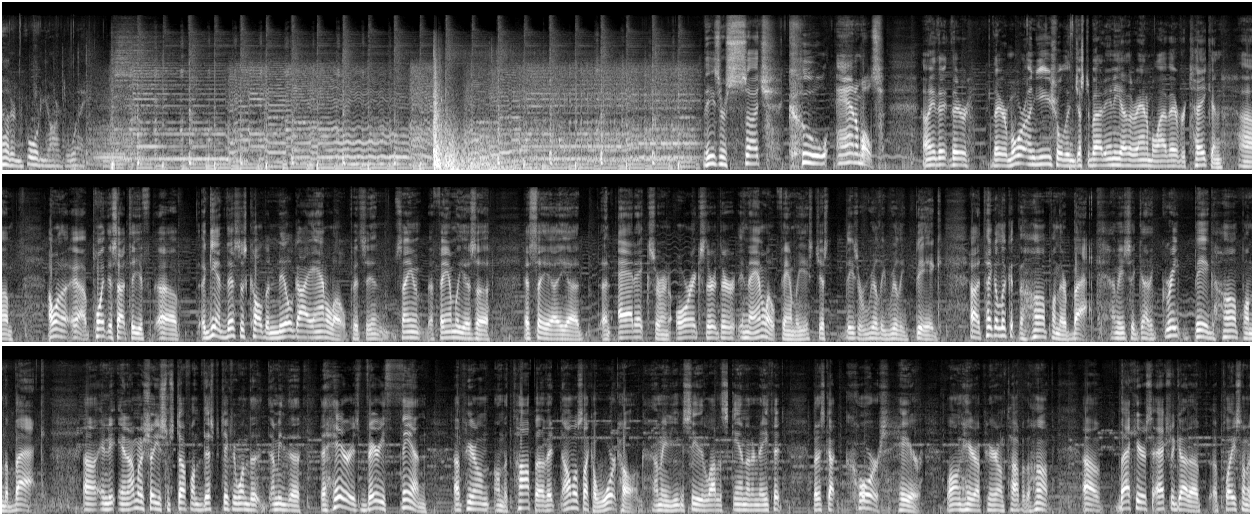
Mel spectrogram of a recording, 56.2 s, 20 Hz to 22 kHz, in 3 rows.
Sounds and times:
Speech: 0:00.0 - 0:01.3, 0:10.5 - 0:13.2, 0:13.8 - 0:18.9, 0:19.5 - 0:38.1, 0:38.7 - 0:56.2
Music: 0:00.0 - 0:56.2.

